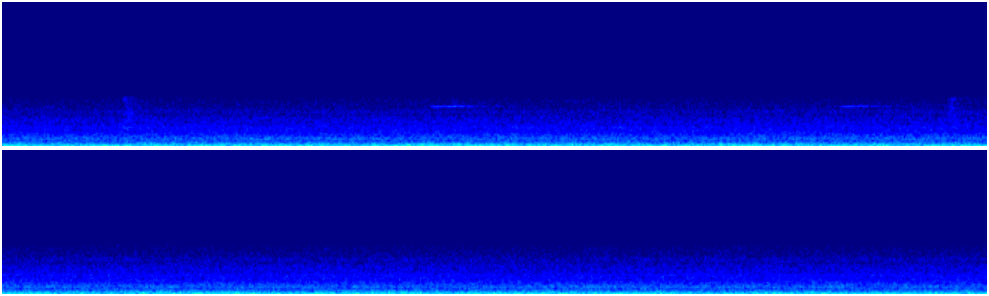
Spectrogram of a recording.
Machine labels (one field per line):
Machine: fan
